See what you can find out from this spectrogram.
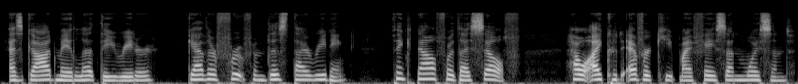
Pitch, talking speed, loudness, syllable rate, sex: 205 Hz, 180 wpm, -18 LUFS, 4.8 syllables/s, female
